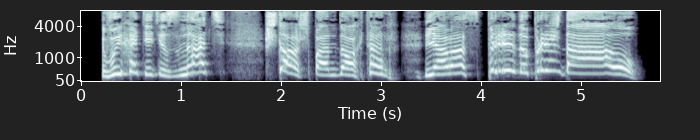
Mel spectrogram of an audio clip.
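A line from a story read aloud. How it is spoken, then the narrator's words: Sudden furious shout. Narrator (Russian): закричал, побагровев и выпучив глаза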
